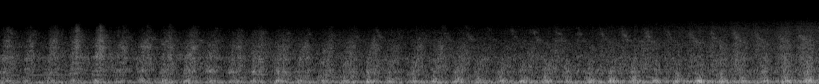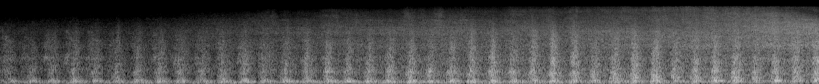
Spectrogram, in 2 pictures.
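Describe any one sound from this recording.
Train wheels rumble and clatter on the rails.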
